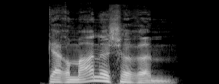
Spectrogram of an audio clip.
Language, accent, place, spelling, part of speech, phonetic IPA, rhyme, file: German, Germany, Berlin, germanischerem, adjective, [ˌɡɛʁˈmaːnɪʃəʁəm], -aːnɪʃəʁəm, De-germanischerem.ogg
- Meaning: strong dative masculine/neuter singular comparative degree of germanisch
